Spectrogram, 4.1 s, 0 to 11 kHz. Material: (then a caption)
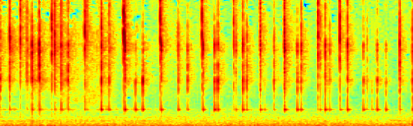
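Glass. Long nails rapidly tap and scratch the glass walls of a medium glass jar candle filled with wax, held in both hands. Quick, bright clicks and chinks come over a faint steady tone near 1.5 kHz, each one dying almost instantly, with a soft scratchy rustle underneath.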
